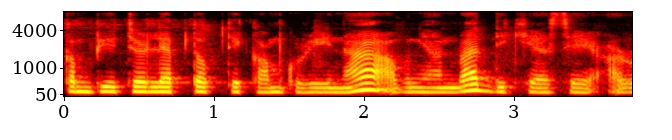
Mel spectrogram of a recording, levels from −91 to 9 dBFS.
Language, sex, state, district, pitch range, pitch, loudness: Nagamese, female, Nagaland, Dimapur, 150-170 Hz, 165 Hz, -18 LUFS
